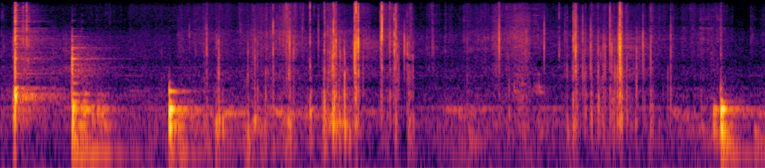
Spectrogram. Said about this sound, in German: aber wenn ich so ein Päckchen Kaffee aufmache, packe ich das in eine Dose rein.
